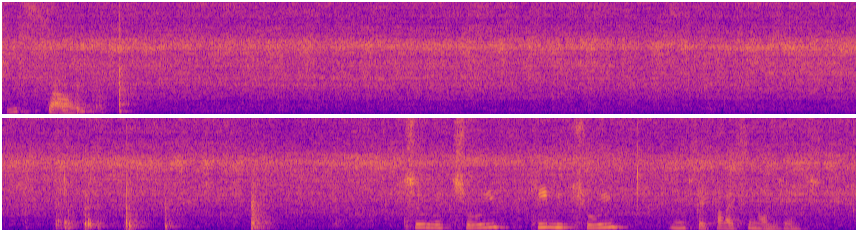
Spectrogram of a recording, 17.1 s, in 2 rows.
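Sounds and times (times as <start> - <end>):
chicken frying sizzle: 0.0 - 17.0
container knocks: 9.1 - 10.3, 11.0 - 11.3.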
